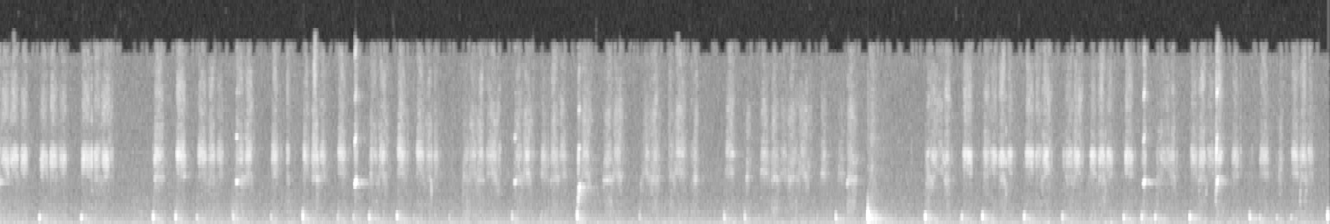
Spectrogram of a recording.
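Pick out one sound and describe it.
A marker squeaks and taps across a whiteboard in short strokes.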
